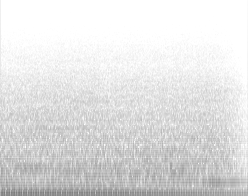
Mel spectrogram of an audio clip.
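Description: A steady low hum under faint hiss, slowly fading out.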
